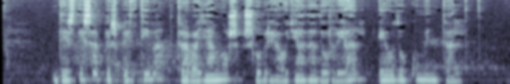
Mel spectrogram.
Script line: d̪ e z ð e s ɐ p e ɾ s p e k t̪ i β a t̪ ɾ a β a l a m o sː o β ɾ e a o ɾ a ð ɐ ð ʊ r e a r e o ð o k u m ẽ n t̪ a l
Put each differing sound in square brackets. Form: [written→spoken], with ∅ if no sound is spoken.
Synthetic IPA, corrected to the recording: d̪ e z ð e s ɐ p e ɾ s p e k t̪ i β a t̪ ɾ a β a [l→ʎ] a m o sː o β ɾ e a o [ɾ→ʎ] a ð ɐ ð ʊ r e a [r→l] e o ð o k u m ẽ n t̪ a l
